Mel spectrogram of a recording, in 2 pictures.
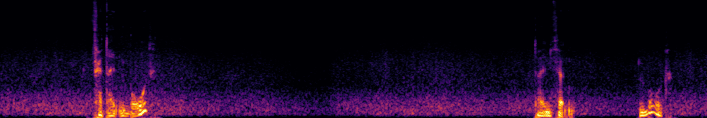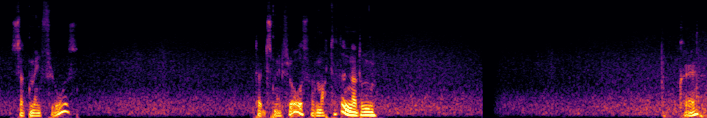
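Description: Waves lap steadily against a wooden ship.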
